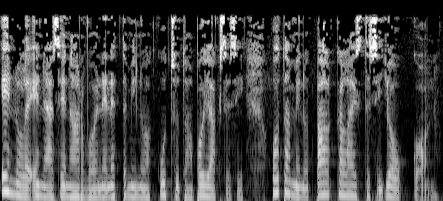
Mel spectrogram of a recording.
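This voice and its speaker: A man with a mellow, fairly high voice interprets a sermon. He reads each passage at an even, steady pace. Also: gravelly.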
